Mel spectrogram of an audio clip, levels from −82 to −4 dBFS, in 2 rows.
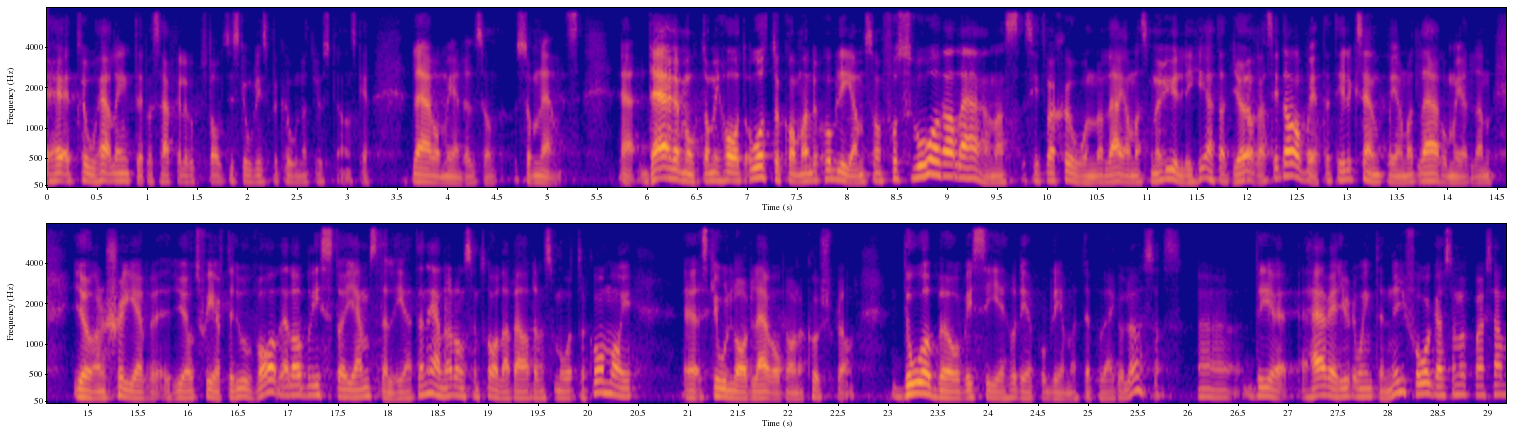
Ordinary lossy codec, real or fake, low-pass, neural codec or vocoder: none; fake; 7.2 kHz; codec, 16 kHz, 0.8 kbps, ZipCodec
